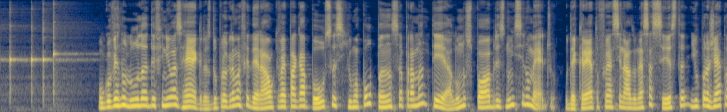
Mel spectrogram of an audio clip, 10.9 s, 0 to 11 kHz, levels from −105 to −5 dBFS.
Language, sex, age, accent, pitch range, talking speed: Portuguese, male, 20-39, Brazilian, 140-195 Hz, 175 wpm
